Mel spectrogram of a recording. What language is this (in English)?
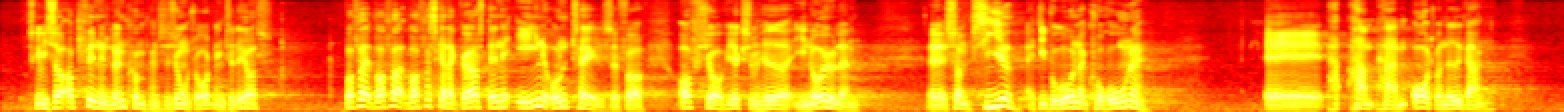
Danish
